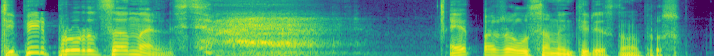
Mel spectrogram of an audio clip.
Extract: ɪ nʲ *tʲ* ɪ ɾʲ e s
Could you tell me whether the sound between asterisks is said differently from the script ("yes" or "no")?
no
